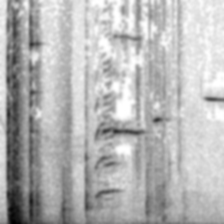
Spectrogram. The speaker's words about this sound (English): The doors swing open to, you guessed it, opulence! Ooh, baby, this is a beautiful home.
